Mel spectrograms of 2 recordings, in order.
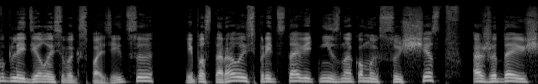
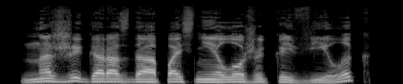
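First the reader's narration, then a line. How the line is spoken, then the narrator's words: Drawled. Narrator (Russian): протянула она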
